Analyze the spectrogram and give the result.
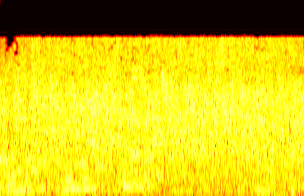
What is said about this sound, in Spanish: Un solo aplauso.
